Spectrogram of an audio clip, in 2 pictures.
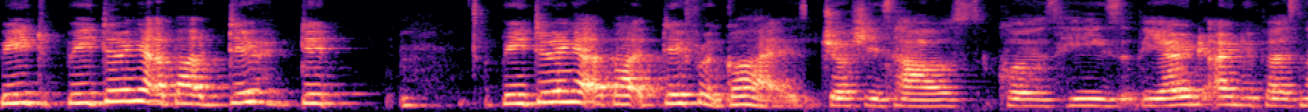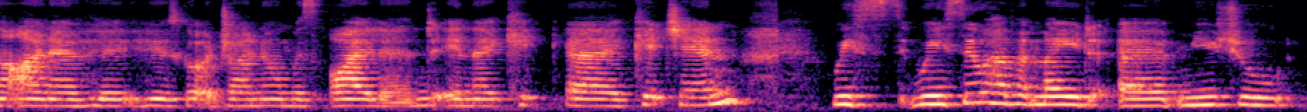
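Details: Young woman with a stutter (stammer); outtake clip with repeated words and syllables; stuttering.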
